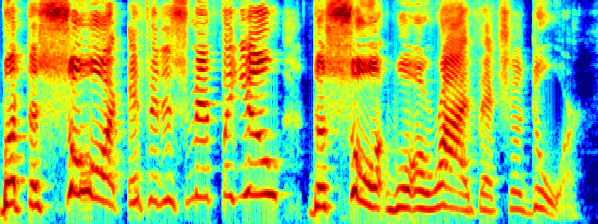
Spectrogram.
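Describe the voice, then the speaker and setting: A woman speaks in a raised, projected voice with a bright, sharp tone and an animated manner. Her pitch swings very widely while her pace stays fairly slow. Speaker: religious teacher. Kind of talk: preaching monologue.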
